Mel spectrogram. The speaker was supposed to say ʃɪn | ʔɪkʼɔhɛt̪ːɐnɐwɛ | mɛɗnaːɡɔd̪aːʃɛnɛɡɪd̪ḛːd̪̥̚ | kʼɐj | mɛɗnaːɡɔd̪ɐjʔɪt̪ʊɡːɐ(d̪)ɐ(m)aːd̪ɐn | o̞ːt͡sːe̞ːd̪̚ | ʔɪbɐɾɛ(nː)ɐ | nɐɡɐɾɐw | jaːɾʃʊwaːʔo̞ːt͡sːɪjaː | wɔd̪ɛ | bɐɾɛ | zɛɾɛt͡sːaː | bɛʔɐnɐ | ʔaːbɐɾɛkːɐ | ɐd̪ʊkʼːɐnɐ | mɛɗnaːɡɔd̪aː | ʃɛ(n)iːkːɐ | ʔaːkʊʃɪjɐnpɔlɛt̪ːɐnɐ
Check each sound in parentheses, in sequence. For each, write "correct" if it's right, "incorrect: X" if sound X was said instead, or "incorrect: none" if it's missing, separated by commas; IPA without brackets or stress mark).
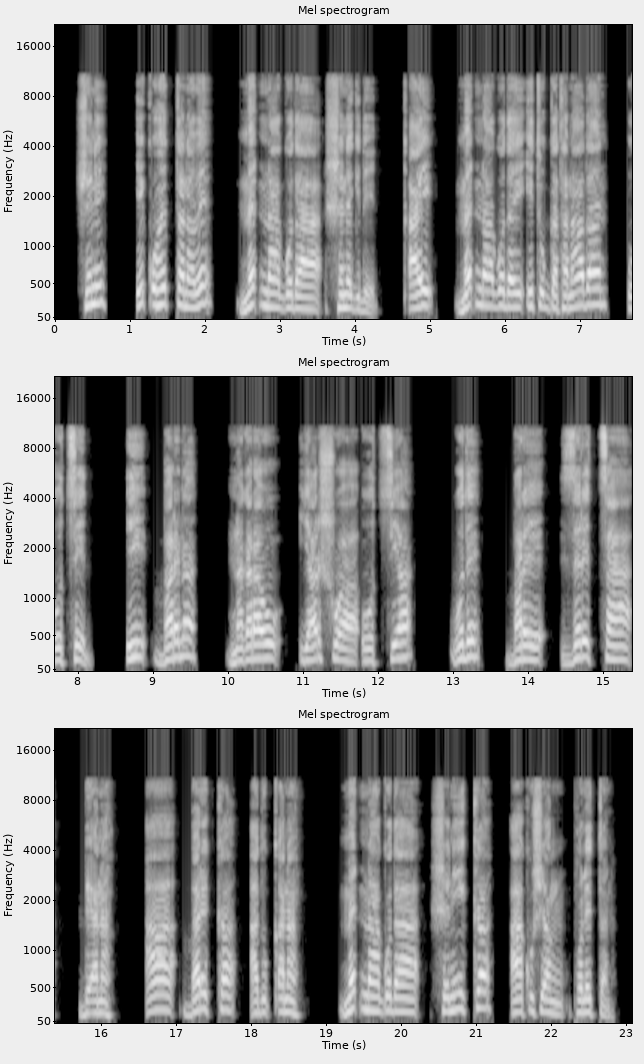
incorrect: t̪, incorrect: n, incorrect: n, correct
